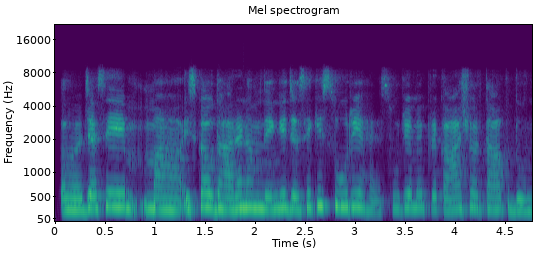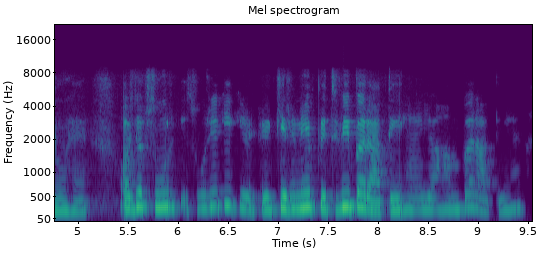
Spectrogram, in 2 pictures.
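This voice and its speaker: A woman giving a devotional discourse, explaining at a measured pace with frequent pauses and fillers. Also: on the high side, steady tone. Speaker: spiritual speaker.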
